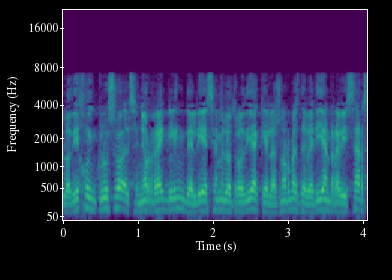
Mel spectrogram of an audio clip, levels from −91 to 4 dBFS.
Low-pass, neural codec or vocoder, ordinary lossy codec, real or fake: 7.2 kHz; none; none; real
